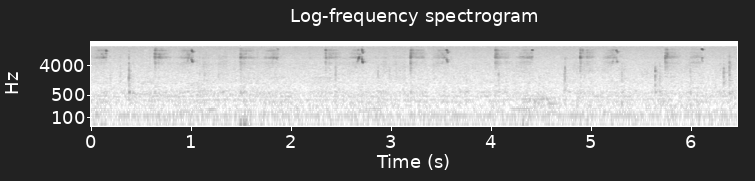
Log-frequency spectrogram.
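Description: Electric sewing machine stitching slowly through paper: a steady low motor hum with a light tick from each needle stroke, about two to three a second.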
